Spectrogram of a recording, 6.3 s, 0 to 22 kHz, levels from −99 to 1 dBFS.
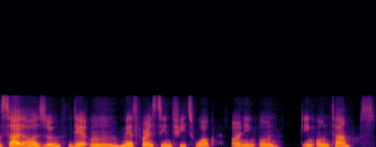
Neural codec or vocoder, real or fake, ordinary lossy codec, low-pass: codec, 16 kHz, 0.3 kbps, FocalCodec; fake; none; none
